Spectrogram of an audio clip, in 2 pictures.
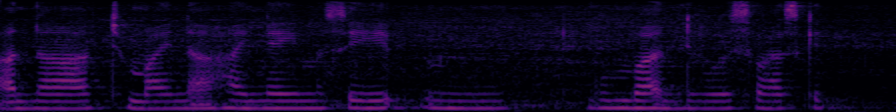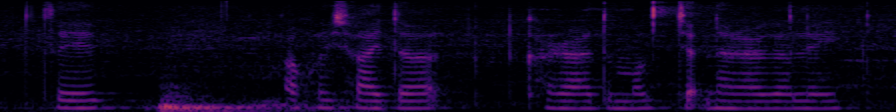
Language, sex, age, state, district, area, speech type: Manipuri, female, 30-45, Manipur, Thoubal, rural, spontaneous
